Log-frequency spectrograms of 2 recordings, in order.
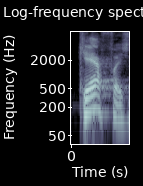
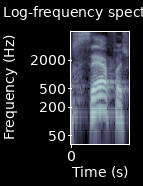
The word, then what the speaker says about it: Cefas: cfas e João né Depois eu vou falar essa essa essa pronúncia aqui tá de cfas né E não cefas como tá escrito Ah então eles eles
